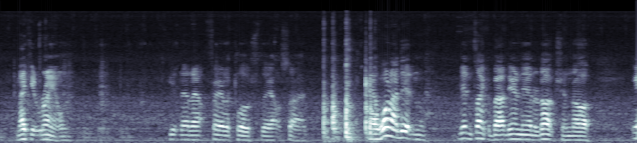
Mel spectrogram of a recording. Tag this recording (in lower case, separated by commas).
tools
